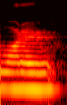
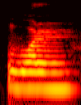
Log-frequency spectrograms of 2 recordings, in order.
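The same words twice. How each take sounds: First: It is said in an American accent. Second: It is said in an American accent.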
